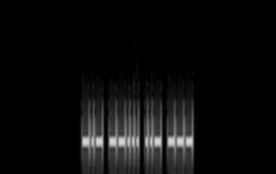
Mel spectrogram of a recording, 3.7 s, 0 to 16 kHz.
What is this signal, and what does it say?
Morse code, heard as a keyed tone, about 40 wpm, 700 Hz. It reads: K7UO
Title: USA Call Signs 40wpm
